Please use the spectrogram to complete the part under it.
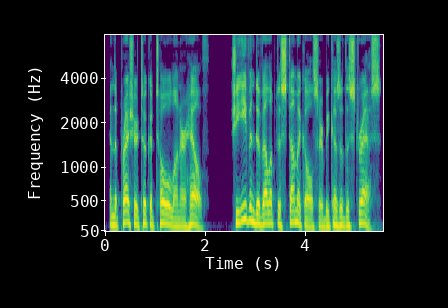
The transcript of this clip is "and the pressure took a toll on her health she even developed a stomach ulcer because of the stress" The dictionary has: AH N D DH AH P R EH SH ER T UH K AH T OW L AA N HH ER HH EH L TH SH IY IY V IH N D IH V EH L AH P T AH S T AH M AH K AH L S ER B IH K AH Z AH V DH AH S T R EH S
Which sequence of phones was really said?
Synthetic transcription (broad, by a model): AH N DH AH P R EH SH ER T UH K AH T OW L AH N ER HH EH L TH SH IY IY V IH N D IH V EH L AH P T AH S T AH M AH K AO L S ER B IH K AH Z AH V DH AH S T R EH S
